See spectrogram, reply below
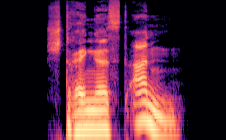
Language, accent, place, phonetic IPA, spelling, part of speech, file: German, Germany, Berlin, [ˌʃtʁɛŋəst ˈan], strengest an, verb, De-strengest an.ogg
- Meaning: second-person singular subjunctive I of anstrengen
